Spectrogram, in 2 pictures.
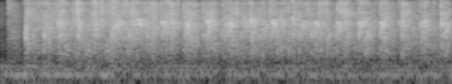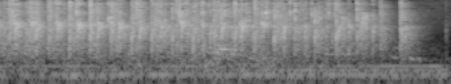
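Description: An audience applauding: dense clapping that starts suddenly and holds steady, then tapers off near the end.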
